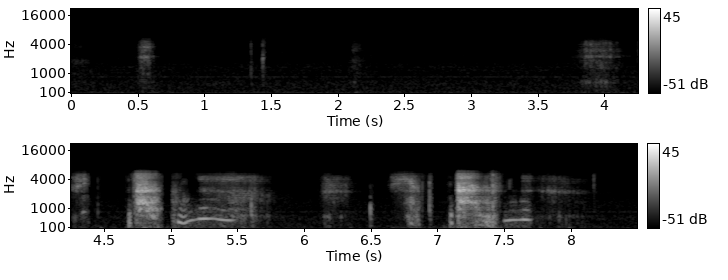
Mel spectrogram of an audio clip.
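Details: Person trying to hold back sneezes: short clicks and held-in breaths, then two sharp sneezes, each followed by a brief voiced sound, in a quiet room.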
